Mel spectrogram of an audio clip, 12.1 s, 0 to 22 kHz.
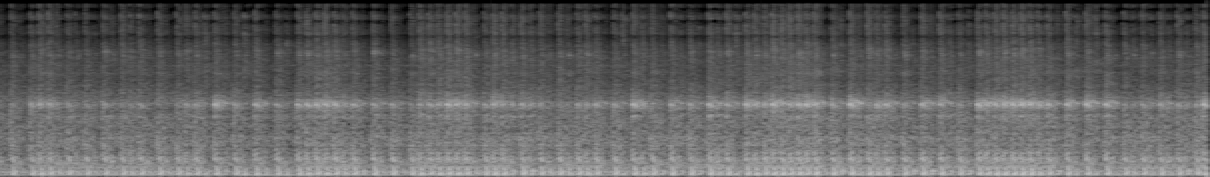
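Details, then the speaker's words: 1996 Honda FourTrax 300EX ATV, original carb rebuilt and reinstalled after a no-start: the single ticks over with a quick, fairly even beat and some roughness; idle sits noticeably high and needs turning down. "So, it is idling, but we need to turn that idle down a little bit,"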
